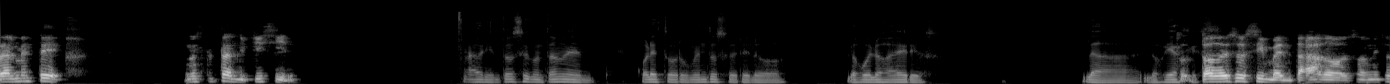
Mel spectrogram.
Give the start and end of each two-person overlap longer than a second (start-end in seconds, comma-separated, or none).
none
